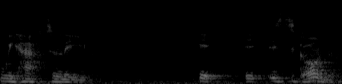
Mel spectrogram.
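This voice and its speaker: Heard with audible room echo, a man speaks at a moderate pace in a somewhat breathy voice. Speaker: audiobook narrator. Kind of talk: reading aloud. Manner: clear.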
